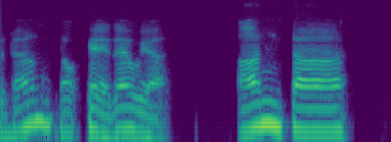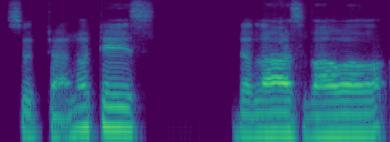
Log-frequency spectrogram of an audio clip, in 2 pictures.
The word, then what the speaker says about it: Antā Sutta: So this is the long vowel, 2 counts. This is 1 count, right? Antā Sutta.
